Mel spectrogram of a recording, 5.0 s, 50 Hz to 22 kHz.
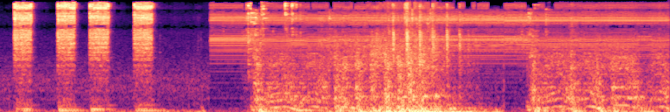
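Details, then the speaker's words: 1986 Ford F350 6.9 IDI diesel with no power at the glow plugs, given a dose of ether: short cranking bursts, then ragged firing and pops that never settle into a run. It fires on ether but won't catch; the glow-plug solenoid is to be tested or replaced. "Well, we just gave her a snort of ether."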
